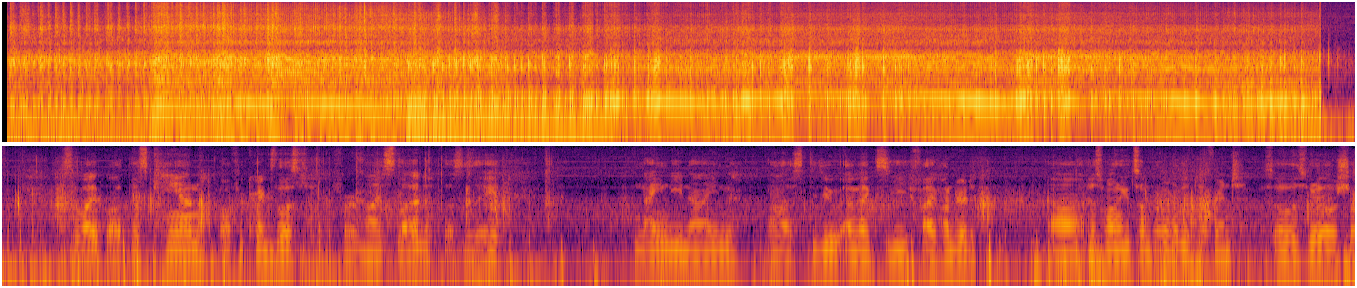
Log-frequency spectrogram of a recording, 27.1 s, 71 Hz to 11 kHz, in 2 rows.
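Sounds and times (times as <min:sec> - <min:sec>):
snowmobile engine revving: 0:00.1 - 0:13.2.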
